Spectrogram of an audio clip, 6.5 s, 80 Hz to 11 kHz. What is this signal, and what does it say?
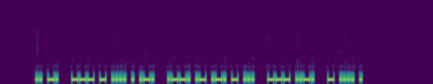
Morse code, heard as a keyed tone, about 40 wpm, 700 Hz. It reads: IN OTHER PARTS OF THE
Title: Sets of 5 Words 40wpm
